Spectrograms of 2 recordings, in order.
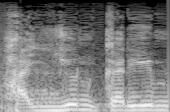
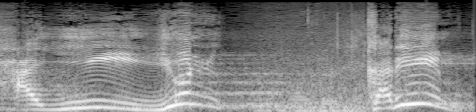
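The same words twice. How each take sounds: First: The first word is said short, as hayyun. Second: The first word is said longer, as hayiyyun. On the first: It would mean living, which is the wrong word here. The speaker calls it wrong. "हय्युन करीम नहीं है" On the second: It means one who feels shame and modesty. The speaker calls it right. "ये लफ्ज है हय्युन करीम"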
